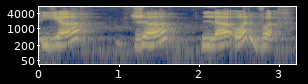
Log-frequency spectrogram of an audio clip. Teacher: इनमें जो मुख से इनका उच्चारण जब हम करेंगे तो हम जो वायु है वो मुंह के मध्य से निकलेगी, उसमें बिल्कुल कम रोक टोक होगी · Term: अंतस्थ व्यंजन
